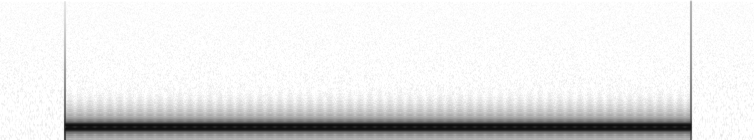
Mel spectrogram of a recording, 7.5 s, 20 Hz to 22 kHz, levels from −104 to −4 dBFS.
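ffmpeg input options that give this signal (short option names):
-f lavfi -i "aevalsrc='0.355*(sin(2*PI*350*t)+sin(2*PI*440*t))':d=6.26:s=44100"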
